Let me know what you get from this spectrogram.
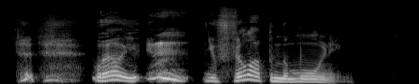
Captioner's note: laughing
